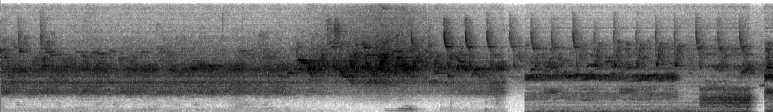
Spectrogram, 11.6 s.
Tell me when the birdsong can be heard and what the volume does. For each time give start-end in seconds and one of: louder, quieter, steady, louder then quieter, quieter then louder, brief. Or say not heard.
0.0-11.5 louder then quieter.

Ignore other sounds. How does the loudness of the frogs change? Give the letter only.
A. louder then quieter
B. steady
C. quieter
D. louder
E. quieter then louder
E.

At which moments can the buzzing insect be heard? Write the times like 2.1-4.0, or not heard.
not heard.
